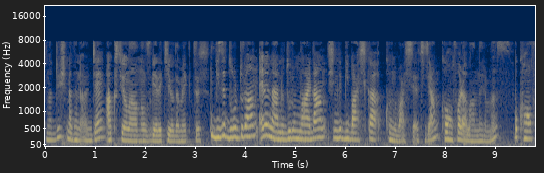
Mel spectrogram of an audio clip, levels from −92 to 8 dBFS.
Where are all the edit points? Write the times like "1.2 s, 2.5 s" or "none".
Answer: none

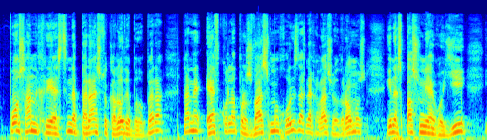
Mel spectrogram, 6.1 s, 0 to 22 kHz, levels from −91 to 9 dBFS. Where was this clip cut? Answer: 3.8 s

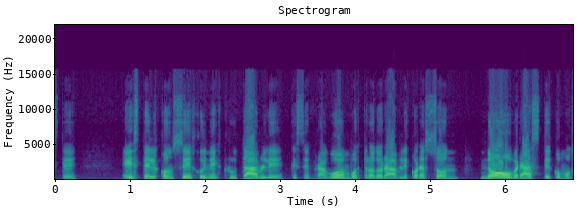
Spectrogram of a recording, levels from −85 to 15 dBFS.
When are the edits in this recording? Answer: 5.5 s

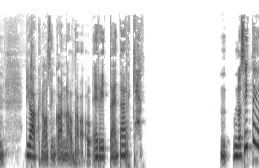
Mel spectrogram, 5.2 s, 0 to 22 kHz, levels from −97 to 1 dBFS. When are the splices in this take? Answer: 1.9 s

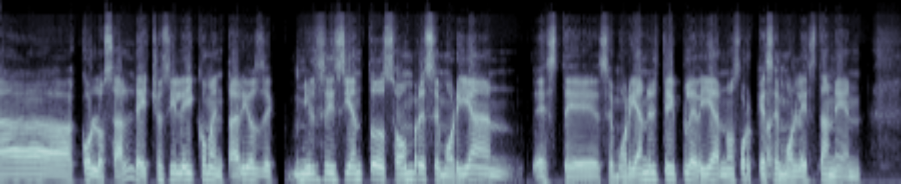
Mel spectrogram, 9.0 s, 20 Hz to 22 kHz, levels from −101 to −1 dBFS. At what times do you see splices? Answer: 2.7 s, 5.2 s, 7.0 s, 7.3 s

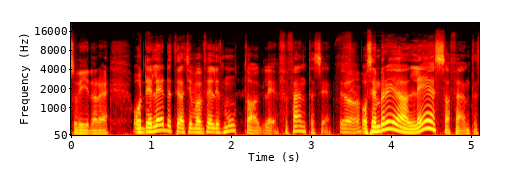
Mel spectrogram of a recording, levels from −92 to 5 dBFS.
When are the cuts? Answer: 1.7 s, 2.6 s

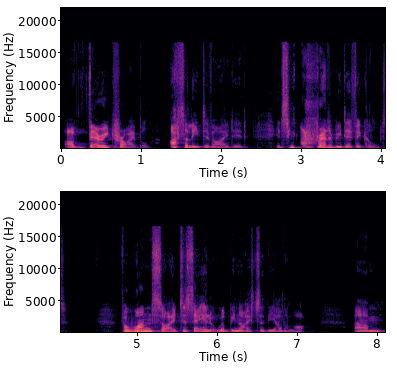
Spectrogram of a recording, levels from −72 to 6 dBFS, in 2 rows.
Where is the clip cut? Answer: none

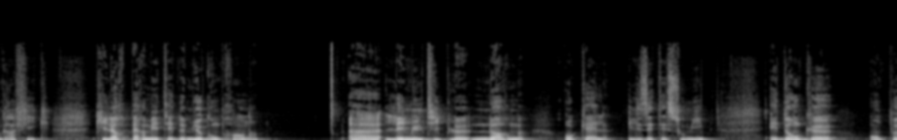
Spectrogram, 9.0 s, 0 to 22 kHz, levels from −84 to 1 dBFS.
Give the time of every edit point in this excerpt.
none

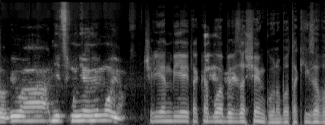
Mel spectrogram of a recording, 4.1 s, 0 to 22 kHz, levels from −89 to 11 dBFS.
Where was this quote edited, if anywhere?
none

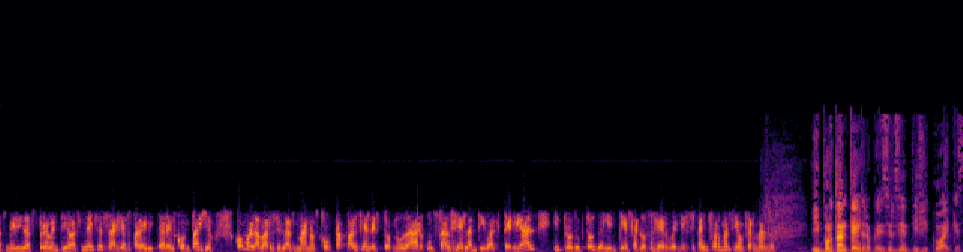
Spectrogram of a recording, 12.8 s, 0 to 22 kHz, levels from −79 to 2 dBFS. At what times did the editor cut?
4.4 s, 8.5 s, 11.5 s

